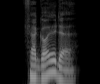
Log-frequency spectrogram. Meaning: inflection of vergolden: 1. first-person singular present 2. first/third-person singular subjunctive I 3. singular imperative
- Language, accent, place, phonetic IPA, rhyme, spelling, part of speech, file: German, Germany, Berlin, [fɛɐ̯ˈɡɔldə], -ɔldə, vergolde, verb, De-vergolde.ogg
